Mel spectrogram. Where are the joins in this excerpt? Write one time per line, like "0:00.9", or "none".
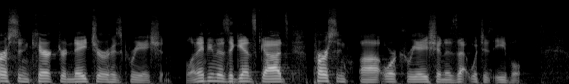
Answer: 0:01.9
0:03.5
